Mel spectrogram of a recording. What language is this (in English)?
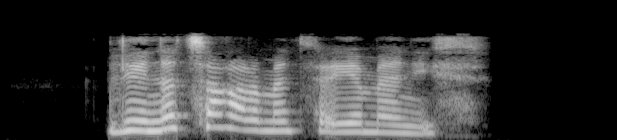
Kabyle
